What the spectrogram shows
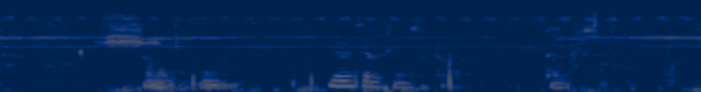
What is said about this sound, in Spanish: Ok, se está escuchando gente.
